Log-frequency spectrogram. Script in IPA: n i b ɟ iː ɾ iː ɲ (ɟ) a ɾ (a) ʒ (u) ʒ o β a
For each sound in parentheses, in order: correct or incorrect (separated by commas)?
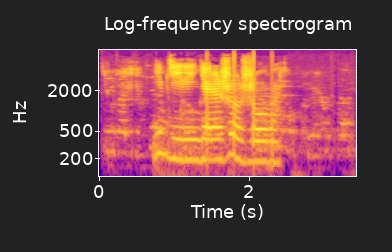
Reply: correct, correct, incorrect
